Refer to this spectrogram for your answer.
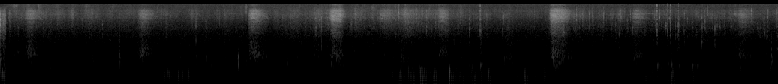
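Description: A wild boar gives short, breathy snorts every two seconds or so, a sow's sign of annoyance.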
